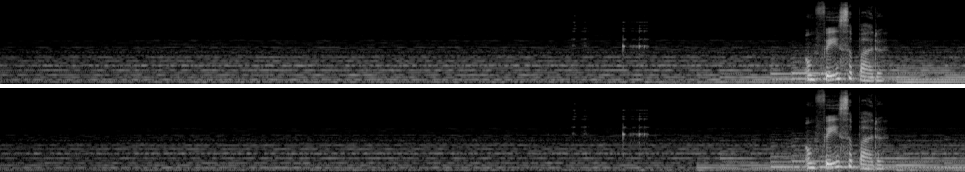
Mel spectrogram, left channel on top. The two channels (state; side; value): normal; both; correlation 0.65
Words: உன் ஃபேஸை பாரு,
